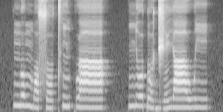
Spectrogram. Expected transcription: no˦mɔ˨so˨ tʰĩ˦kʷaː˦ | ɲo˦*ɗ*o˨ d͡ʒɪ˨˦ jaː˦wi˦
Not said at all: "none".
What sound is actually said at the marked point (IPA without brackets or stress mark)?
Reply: ɗ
